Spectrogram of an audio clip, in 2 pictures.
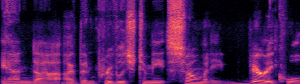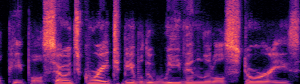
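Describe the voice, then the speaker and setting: A woman with a very deep, low pitch talks at a fairly quick pace with hardly any pauses. Her pitch varies in an ordinary way, and the background is quiet. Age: 60s. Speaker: podcast host, radio broadcaster. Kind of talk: casual interview chat. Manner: animated.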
